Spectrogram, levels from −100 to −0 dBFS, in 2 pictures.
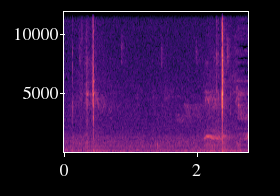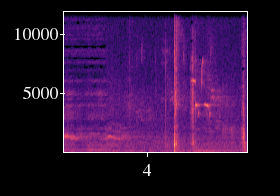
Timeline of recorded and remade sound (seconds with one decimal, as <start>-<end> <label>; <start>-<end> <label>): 0.0-2.6 recorded; 2.6-3.4 remade; 3.4-5.5 recorded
